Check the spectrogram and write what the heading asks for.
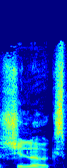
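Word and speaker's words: Scilla: Donc, Chile, qui, s'écrit Chila, c'est aussi une petite ville pareille, construite sur la falaise, qui ressemble un peu aux cinq terres en plus petit.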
